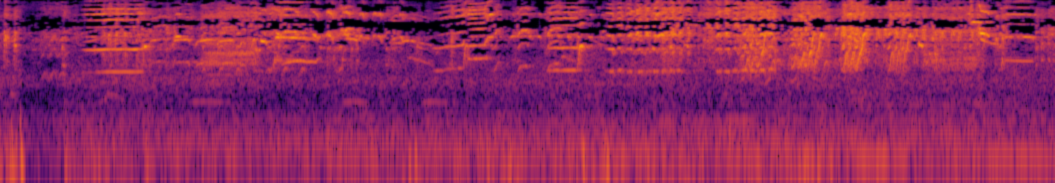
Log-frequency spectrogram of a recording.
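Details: Many birds chirping together as the sun sets in Goodyear, Arizona: a dense overlapping chorus of high chips, short whistles and trills, with a low steady hum underneath.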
